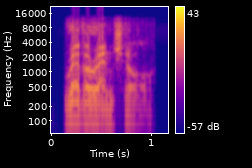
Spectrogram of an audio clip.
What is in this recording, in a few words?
"reverential", British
